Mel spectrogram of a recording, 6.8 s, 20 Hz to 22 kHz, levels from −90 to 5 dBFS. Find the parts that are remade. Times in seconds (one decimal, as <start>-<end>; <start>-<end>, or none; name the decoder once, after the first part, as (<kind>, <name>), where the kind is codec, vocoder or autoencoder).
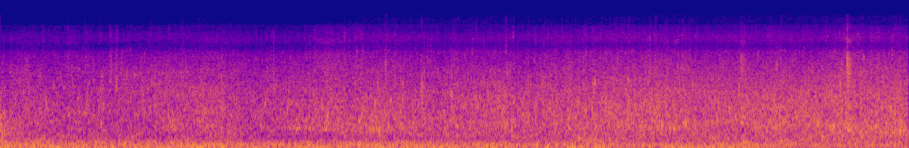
none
